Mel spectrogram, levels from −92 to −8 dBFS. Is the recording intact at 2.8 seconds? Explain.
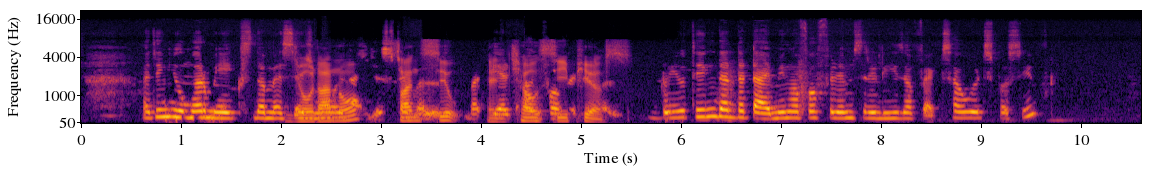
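No. From 2.58 to 3.2 s the speech dips by roughly 15 dB and thins out in pieces, about half a second in all. This is speech suppressed in double talk. Both ends likely talked at once, so the echo canceller turned everything down.

Inside that span, from 2.79 to 2.86 s, a faint delayed copy of the speech appears, very quiet, around 30 dB below it. It trails by 374 ms. This is echo leak: loudspeaker sound likely slipped past an echo canceller.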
